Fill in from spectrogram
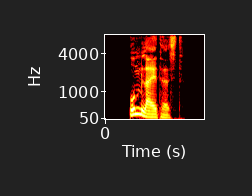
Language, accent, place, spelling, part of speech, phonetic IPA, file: German, Germany, Berlin, umleitest, verb, [ˈʊmˌlaɪ̯təst], De-umleitest.ogg
- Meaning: inflection of umleiten: 1. second-person singular dependent present 2. second-person singular dependent subjunctive I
